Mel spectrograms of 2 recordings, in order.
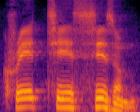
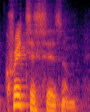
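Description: First: Criticism. high and very slow, each syllable spaced; slow drilled word. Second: Said in the usual way. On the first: Shown as a demonstration. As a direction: sing out Criticism. slowly for the class. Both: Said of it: "let's go".

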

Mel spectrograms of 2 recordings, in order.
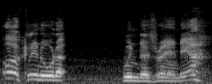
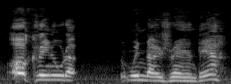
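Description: First: Loud menacing threat; aggressive threat. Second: Aggressive threat. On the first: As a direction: repeat the threat with force. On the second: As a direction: lean in and threaten him. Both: Retold or imitated. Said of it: "trying to be aggressive".

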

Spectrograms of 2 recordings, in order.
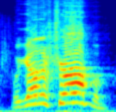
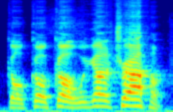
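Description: First: High, very loud urgent yell; frantic high-pitched insistence; frantic shout. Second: Loud, urgent push; pressing, raised voice; urgent call. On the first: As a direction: shout it in a panic. Repeats it more frantically. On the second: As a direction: urge your teammate on loudly. Urgent chase of the tiger. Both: Real, not acted.

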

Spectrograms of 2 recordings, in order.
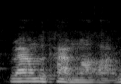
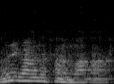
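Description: First: Said in the usual way. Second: Fast and soft, run it round the pan said again quickly; quicker, softer repeat. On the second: Shown as a demonstration. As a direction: toss off the repeat quickly and quietly. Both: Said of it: "what you wanna do".

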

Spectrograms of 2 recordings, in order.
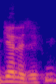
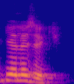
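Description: First: "Gelecek mi?" asked with a rising question tune; asking question. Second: "Gelecek." said as a falling, final answer; answering firmly. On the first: Teacher quizzing students on the predicate, rising question. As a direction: lift the end of "Gelecek mi?" as a real question. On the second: Teacher answering her own question for students, falling statement. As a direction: drop the tune at the end of "Gelecek." to settle it. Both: Shown as a demonstration. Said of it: "ögeler üzerinden sorarsa işte yüklem dersin".

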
